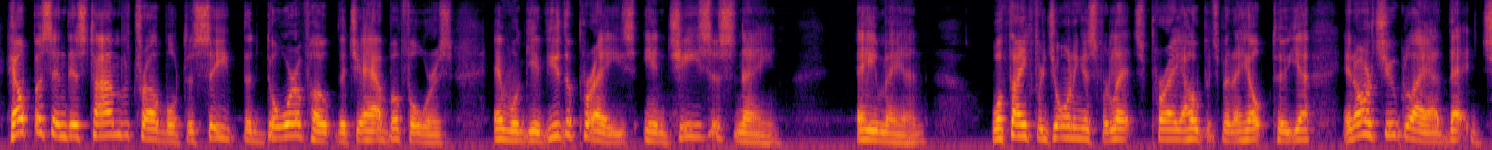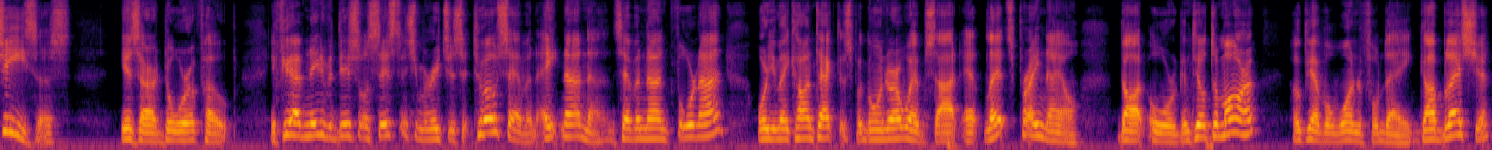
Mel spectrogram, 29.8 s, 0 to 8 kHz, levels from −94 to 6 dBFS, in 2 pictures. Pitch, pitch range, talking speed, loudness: 155 Hz, 125-195 Hz, 185 wpm, -22 LUFS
